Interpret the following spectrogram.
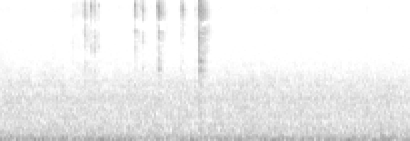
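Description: A handful of small, sharp clicks from pins and a plastic pincushion being handled while fabric is pinned, bunched in the first half, the loudest about two seconds in, over a low steady room hum.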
